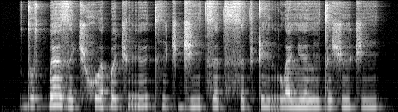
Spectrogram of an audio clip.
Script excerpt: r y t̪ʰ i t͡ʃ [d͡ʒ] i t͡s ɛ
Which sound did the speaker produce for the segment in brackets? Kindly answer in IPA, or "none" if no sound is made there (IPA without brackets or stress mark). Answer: d͡ʒ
